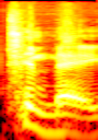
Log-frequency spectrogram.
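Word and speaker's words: τιμή: well with thee it's the Greek word time Tim a is how you pronounce but it's spelled time and it literally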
